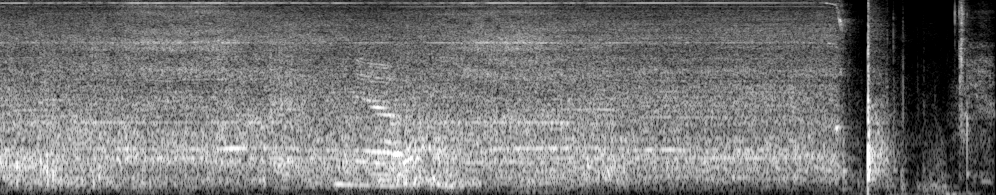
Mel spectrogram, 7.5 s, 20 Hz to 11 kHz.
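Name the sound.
JIMMY JV9 Pro Aqua vacuum cleaner running on parquet floor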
